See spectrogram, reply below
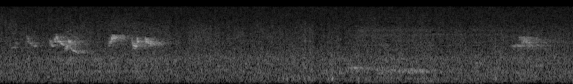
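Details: Red-whiskered bulbul, an adult, in Ubon Ratchathani, Thailand, December 2020: a pair of quick warbled chirps early on, a softer lower phrase later and a faint final note, over steady outdoor hiss.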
